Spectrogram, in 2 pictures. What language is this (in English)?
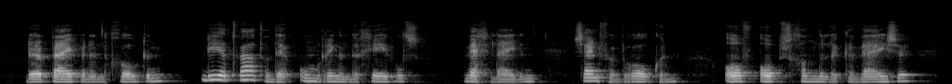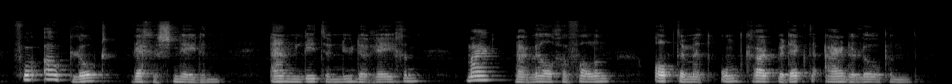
Dutch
